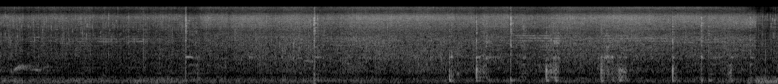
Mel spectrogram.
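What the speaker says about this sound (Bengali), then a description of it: "মরিচ পেঁয়াজ ভাজা হয়ে গেছে" Garlic, onion and green chilies frying in soybean oil make a steady, close sizzle, with a few sharp clicks from stirring and no talk.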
